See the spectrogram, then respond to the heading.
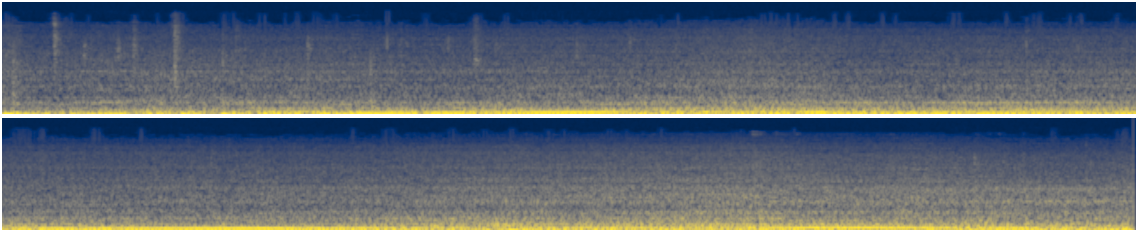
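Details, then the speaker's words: Car started after a reset procedure with a ThinkDiag scanner (ignition off, then on): a low, steady idle rumble holds an even pitch for over ten seconds, RPM no longer shooting up and back to normal; normal idle. "Bila dah siap, kita start kereta. Tengok RPM dia tak mencanak naik. RPM dia kembali normal."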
